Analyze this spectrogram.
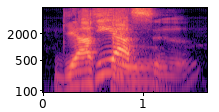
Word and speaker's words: Geass: fairness, it is Kodo Gyasu. Gyasu.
